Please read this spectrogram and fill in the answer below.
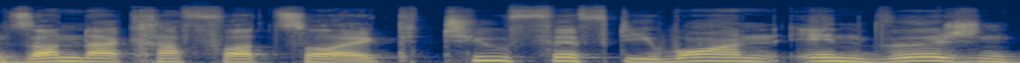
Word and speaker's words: Sonderkraftfahrzeug: That is, and I have to pronounce this in German, Sonderkraftfahrzeug 251 in version D, which is basically one of the, I guess, most well-known German half-tracks during the war.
